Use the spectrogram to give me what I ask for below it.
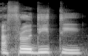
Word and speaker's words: Aphrodite: That actually includes the first person that we're going to um concentrate on today is Aphrodite or Afro Aphroditi as they would say in like the um the the Greek pronunciation.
